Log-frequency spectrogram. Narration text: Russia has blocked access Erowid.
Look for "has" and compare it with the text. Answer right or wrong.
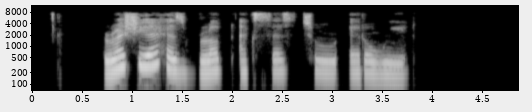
right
